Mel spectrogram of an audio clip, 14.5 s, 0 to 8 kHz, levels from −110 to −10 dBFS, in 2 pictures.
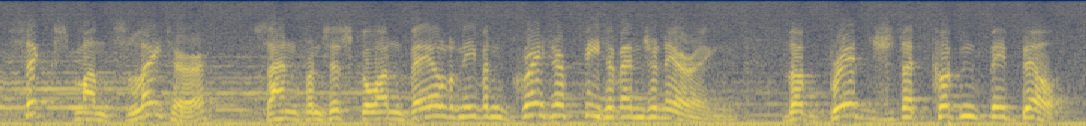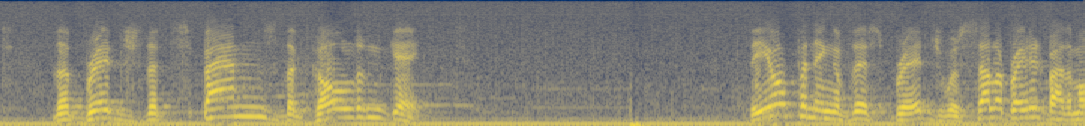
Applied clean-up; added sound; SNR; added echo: none; none; none; none.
